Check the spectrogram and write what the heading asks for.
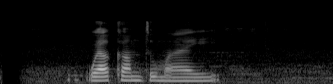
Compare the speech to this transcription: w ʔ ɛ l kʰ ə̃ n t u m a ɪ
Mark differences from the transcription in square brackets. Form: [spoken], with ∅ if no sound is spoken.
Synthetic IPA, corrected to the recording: w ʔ ɛ l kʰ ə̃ [m] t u m a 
